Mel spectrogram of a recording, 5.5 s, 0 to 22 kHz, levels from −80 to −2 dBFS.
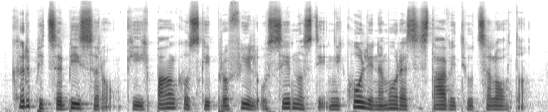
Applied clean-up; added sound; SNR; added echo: none; none; none; none.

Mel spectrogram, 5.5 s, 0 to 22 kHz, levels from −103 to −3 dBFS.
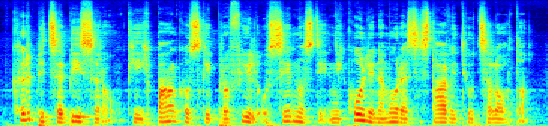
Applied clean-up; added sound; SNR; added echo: none; none; none; reverberation time 0.2 s.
